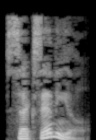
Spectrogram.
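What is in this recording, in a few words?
"sexennial", British English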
